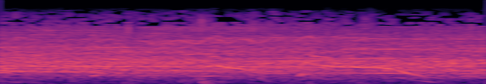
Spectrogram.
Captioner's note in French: screaming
